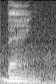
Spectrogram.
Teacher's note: Be careful not to be misled by the spelling of a word like bang. It ends with ing, angma sound only, bang. Not ing, but ang. There is no g sound in this word.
